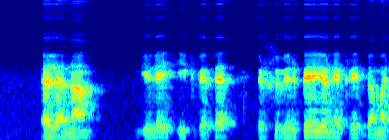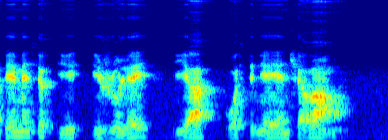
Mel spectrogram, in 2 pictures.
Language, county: Lithuanian, Panevėžys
